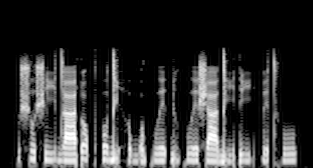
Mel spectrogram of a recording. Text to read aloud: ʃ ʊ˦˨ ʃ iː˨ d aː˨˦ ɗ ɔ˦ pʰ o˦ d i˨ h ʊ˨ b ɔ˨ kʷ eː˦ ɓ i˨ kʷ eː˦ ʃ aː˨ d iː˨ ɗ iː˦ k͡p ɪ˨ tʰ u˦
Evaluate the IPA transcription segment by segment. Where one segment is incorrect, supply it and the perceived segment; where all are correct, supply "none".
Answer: none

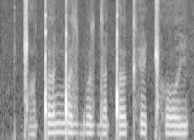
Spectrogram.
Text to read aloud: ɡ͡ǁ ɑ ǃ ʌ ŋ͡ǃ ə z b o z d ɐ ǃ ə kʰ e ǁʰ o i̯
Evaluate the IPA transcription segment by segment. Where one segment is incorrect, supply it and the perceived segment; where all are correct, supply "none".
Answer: ʌ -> ə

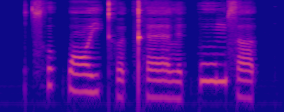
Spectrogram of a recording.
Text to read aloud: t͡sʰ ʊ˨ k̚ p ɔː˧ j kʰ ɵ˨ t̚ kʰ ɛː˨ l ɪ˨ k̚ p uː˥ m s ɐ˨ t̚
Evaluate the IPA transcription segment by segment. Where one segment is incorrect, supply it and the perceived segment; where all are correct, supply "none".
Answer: ʊ˨ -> ʊ˥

